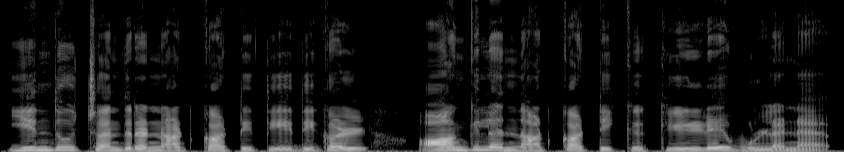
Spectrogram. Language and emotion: Tamil, neutral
